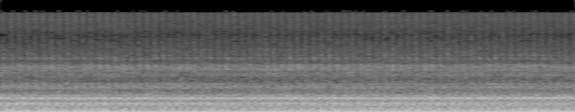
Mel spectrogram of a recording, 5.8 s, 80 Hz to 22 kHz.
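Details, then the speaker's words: 1986 squarebody with 496 big-block V8 at first start after installing Accel Extreme 9000 ceramic plug wires, after sitting: steady, smooth low idle rumble with no misses, ticks, popping or knocks; good oil pressure, high vacuum, air-fuel around 13. "Ooh, it sounds smooth. See if we can let it idle down now, maybe."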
